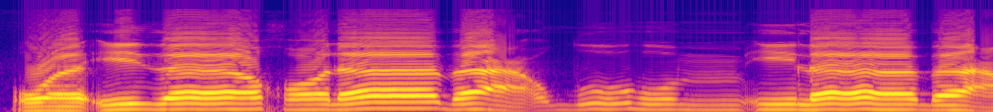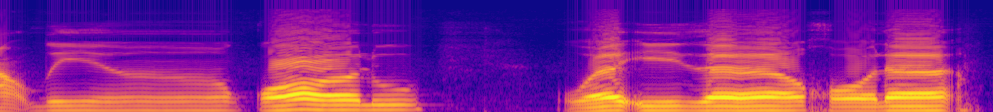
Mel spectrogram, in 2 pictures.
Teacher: Panjangkan huruf za dan la kedua-duanya sama karena ia mad thobi'i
